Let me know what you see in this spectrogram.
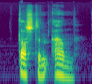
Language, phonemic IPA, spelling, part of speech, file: Dutch, /ˈtɑstə(n) ˈan/, tastten aan, verb, Nl-tastten aan.ogg
- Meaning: inflection of aantasten: 1. plural past indicative 2. plural past subjunctive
